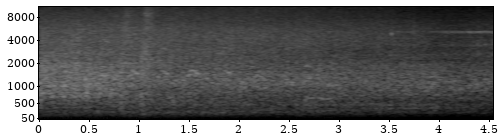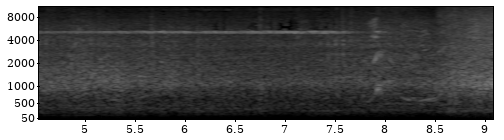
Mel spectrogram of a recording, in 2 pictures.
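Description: Narrow-gauge steam train running away into the distance, its rumble fading over the first few seconds. A faint, steady high whine follows in the second half.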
